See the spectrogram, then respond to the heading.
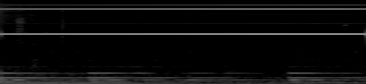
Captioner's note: ears ringing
